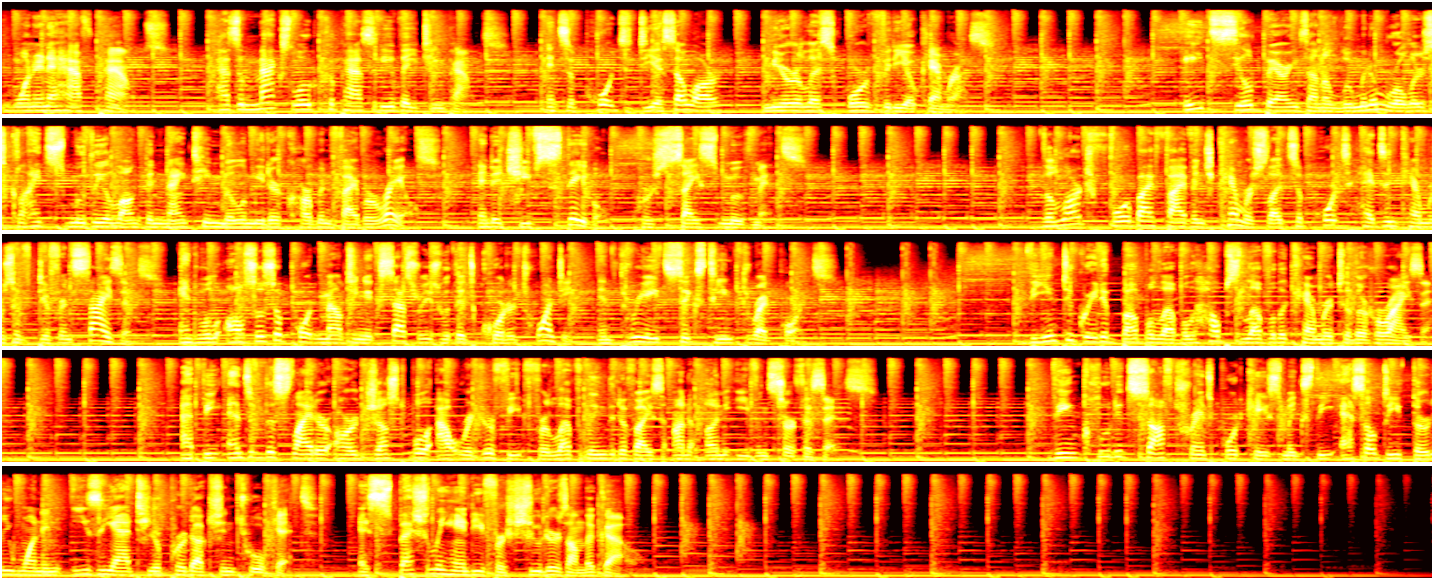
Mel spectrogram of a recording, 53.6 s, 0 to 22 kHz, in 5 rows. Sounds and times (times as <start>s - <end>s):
Speech: 0.0s - 7.4s, 8.9s - 16.8s, 18.5s - 27.7s, 29.2s - 32.2s, 33.5s - 38.7s, 40.0s - 47.7s
Music: 0.0s - 53.6s.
